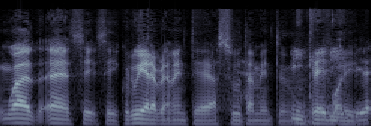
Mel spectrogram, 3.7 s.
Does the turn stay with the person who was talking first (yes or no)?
no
